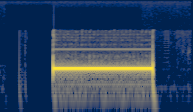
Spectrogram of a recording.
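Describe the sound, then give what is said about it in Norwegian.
One steady telephone ringing tone while calling a fortune-telling service, a clean mid-pitched beep lasting about a second that starts and stops abruptly, heard alone and fairly loud with silence around it. “Noen ganger ringer jeg spåtjenester”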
